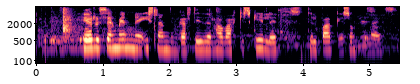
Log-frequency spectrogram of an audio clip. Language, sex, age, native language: Icelandic, female, 18-19, Icelandic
